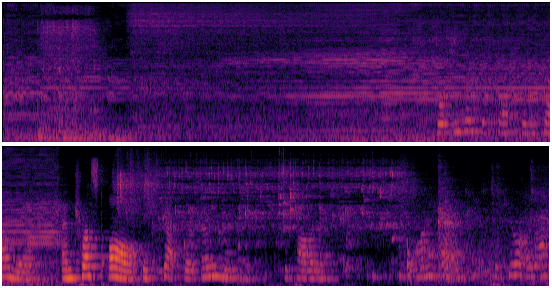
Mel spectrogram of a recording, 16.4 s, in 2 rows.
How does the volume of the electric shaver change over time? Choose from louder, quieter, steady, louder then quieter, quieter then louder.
quieter then louder.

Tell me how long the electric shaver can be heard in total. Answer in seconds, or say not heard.
9 s.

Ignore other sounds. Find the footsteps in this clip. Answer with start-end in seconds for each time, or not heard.
not heard.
